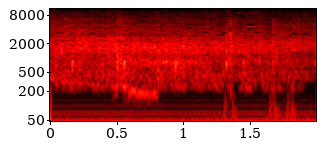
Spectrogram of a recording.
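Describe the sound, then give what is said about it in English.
A crowd claps for the kids and youth in a steady, dense wash of applause that holds at an even loudness for the full two seconds, with no voices standing out. “Big round of applause. Y'all clap for the kids today.”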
